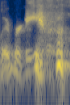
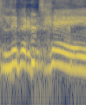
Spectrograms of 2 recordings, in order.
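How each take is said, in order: First: The name is said with an English pronunciation. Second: The name is said with a French pronunciation. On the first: "So I just call it liberty" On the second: "it's French"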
